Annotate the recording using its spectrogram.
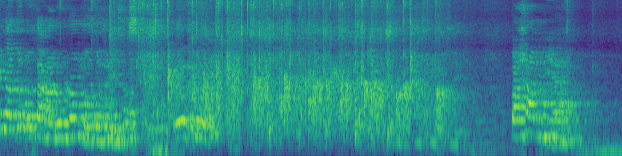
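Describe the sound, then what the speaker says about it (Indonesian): A congregation at a Sunday church service bursts into several seconds of dense applause with voices and children mixed in, then the clapping fades as a voice resumes speaking over the room. "kita tepuk tangan dulu buat Tuhan Yesus"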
